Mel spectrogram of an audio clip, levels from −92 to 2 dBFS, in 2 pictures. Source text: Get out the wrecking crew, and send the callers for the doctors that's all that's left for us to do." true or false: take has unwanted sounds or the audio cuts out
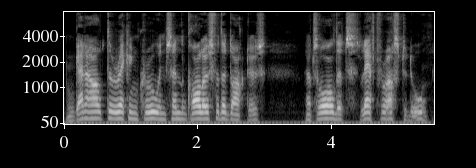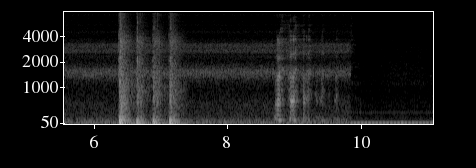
true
